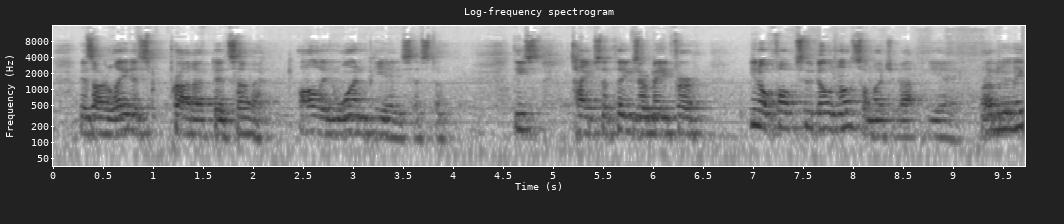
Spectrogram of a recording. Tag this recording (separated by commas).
Speech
